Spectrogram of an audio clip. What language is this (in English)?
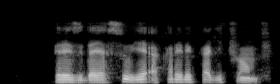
Kinyarwanda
